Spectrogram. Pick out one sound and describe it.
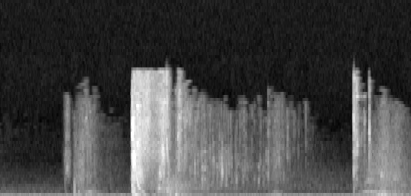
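A web line shoots out with a sharp whip.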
